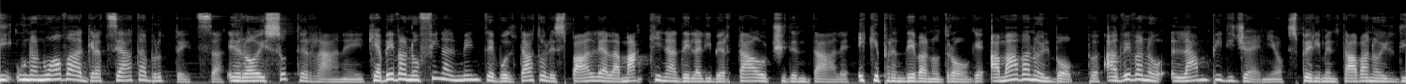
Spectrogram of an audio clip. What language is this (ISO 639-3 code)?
ita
